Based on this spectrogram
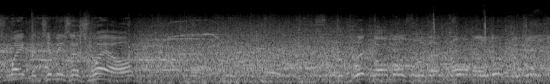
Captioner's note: audience cheering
